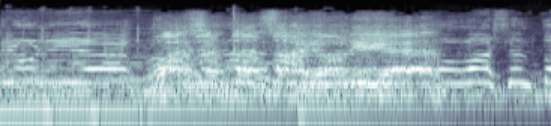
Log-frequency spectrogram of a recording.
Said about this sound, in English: We know that standing here and listening to the young people shouting their whatever they want to say doesn't bring us nearer to our cause, to our the solution. But at least you feel you want to express your anger.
